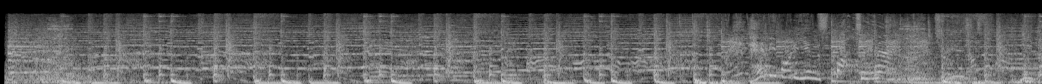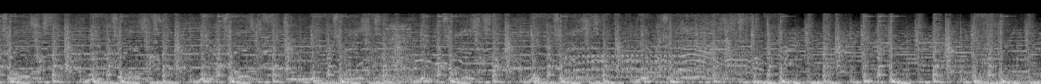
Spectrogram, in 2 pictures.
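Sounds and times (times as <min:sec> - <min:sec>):
Bollywood ringtone: 0:00.8 - 0:20.8.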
